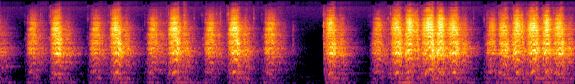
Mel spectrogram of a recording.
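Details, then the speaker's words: Honda Foreman four-wheeler with no-start complaint, starter jumped directly from battery positive: steady rhythmic cranking, about two compression strokes a second, brief pause then cranking again; starter good, suspected bad connection, relay or weak battery. "all right well that tells me the starter is good it's got a bad connection well the battery could be weak also"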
